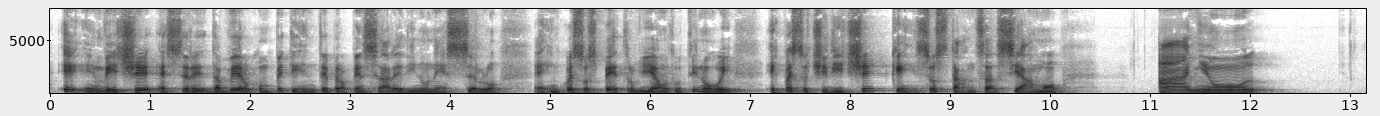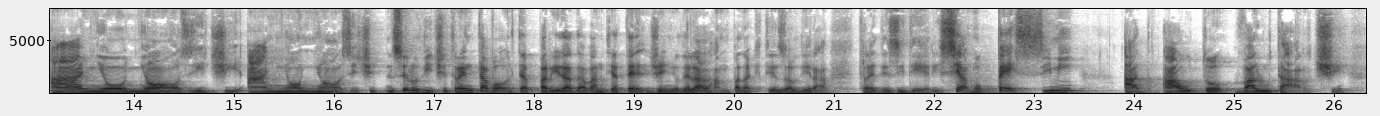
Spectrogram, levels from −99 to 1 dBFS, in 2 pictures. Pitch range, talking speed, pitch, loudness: 95-130 Hz, 115 wpm, 110 Hz, -17 LUFS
